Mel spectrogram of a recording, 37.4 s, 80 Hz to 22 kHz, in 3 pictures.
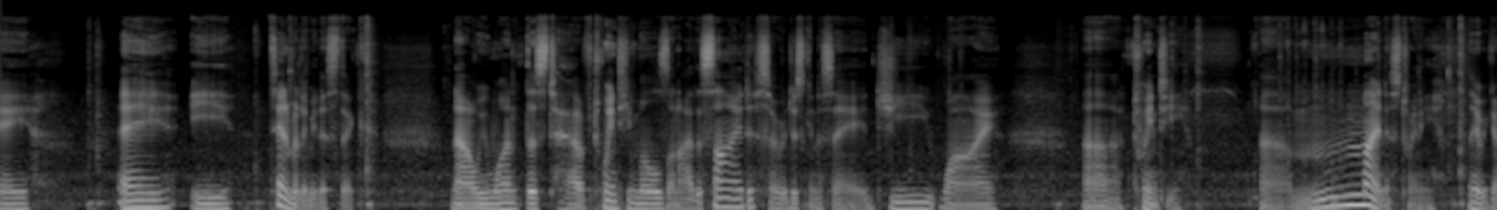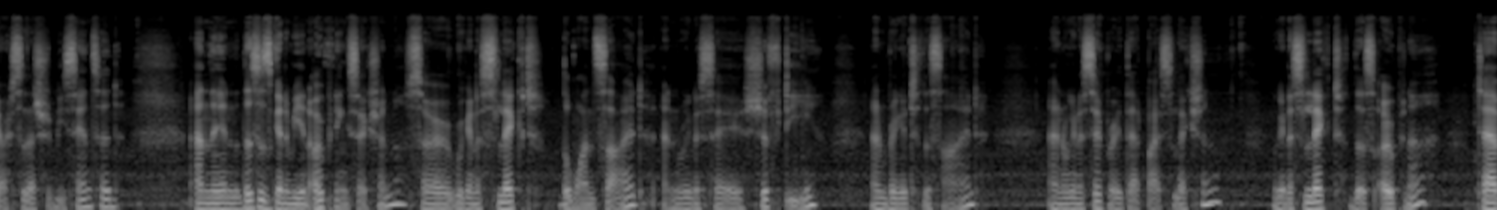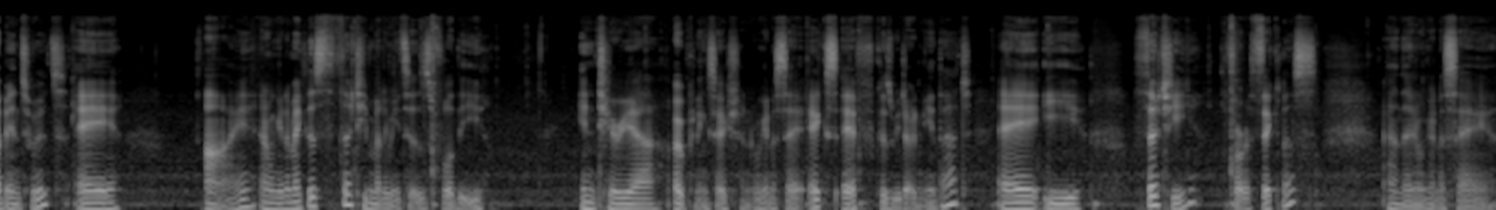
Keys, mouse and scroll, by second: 0.7 a, 2.0 e, 2.3 KP_1, 2.4 KP_0, 2.9 Return, 3.9 middle click, 5.2 Tab, 6.0 middle click, 7.4 g, 7.9 y, 9.7 KP_2, 9.8 KP_0, 10.6 Left, 10.7 Left, 10.9 Left, 11.0 Left, 11.4 KP_Subtract, 12.1 Return, 12.7 scroll down 2, 13.1-13.5 middle drag, 13.7 scroll up 2, 14.1 shift+middle click, 15.5 Tab, 16.1 click, 18.9 shift+d, 20.0 click, 20.4 right click, 22.2 Tab, 22.7 click, 24.6 Tab, 25.5 a, 26.6 i, 27.6 KP_3, 27.8 KP_0, 28.4 Return, 31.6 x, 33.2 a, 33.6 e, 34.4 KP_3, 34.6 KP_0, 35.1 Return, 35.8 Tab, 36.3-36.6 middle drag.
